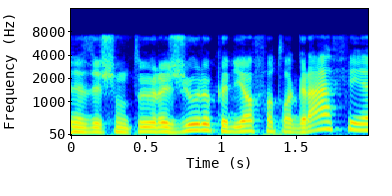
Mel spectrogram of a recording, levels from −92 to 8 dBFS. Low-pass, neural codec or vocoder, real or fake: 7.2 kHz; codec, 16 kHz, 4 kbps, FunCodec, trained on LibriTTS, 50 frames a second; fake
